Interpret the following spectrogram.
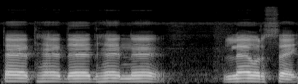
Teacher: ये दांत से उच्चारित होते हैं, इसलिए इनको दंते कहा जाता है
